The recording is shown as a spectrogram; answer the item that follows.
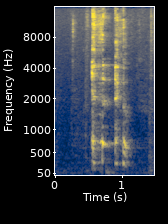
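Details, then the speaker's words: Two harsh, rough, rattling coughs, wet with mucus, from a woman sick for a month, wheezing and later prescribed antibiotics: productive "rusty" cough. "and when I koffice that rusty cough you know that cough right like a soul smoker with all that mucus up in here that's how I sound like an old rusty"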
